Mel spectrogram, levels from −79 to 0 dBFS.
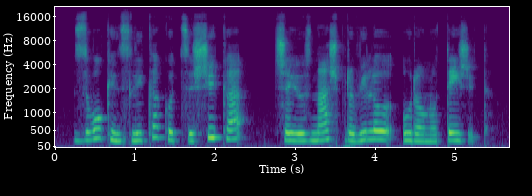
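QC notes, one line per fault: Throughout, generation loss: the speech was likely decoded and re-encoded as MP3 at 128 kbit/s around seven times. Each pass requantises on a shifted frame grid, so swirly, hollow smearing and blurred attacks build up. Nothing sounds above 19.9 kHz.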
